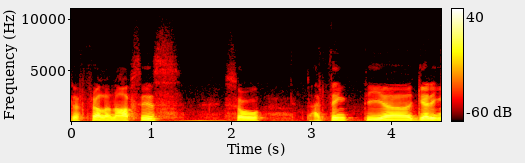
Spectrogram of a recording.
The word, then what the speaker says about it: Phalaenopsis: name of the orchid it's called the fella fella napsis okay so fail for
